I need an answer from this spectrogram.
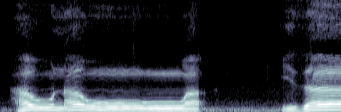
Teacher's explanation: how wa-idzaa di sini ada hukum hai idgham bighunnah hai karena tanwin bertemu dengan huruf wow yang dimana hukum idgham bighunnah harus didengung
